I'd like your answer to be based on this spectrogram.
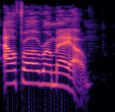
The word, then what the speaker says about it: Alfa Romeo: He also had the Lamborghini and the Alfa Romeo.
